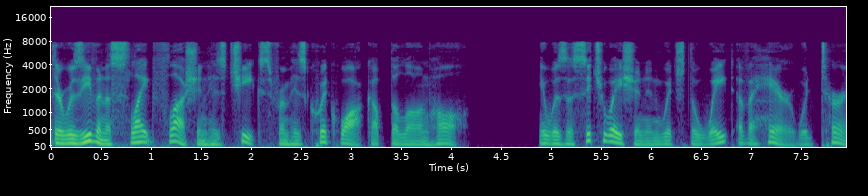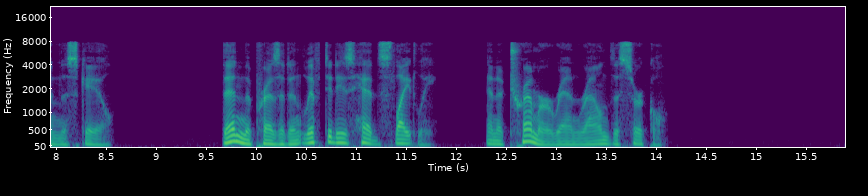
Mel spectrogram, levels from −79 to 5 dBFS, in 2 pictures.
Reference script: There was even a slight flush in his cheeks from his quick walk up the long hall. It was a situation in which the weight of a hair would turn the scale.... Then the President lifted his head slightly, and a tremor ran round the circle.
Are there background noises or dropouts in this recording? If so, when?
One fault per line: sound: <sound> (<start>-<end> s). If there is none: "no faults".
no faults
